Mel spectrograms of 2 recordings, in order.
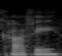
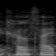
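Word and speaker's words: Ko-fi: can join on coffee I found out it's pronounced coffee but I like to say Kofi too so coffee Kofi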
